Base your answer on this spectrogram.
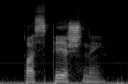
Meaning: prompt, hasty, hurried, rash, thoughtless
- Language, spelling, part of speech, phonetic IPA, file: Russian, поспешный, adjective, [pɐˈspʲeʂnɨj], Ru-поспешный.ogg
